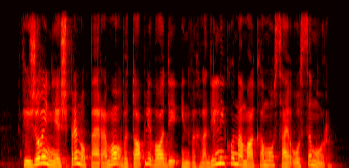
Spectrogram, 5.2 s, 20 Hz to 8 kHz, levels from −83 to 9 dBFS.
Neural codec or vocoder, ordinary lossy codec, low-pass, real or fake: none; none; 7.2 kHz; real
